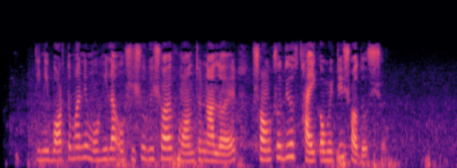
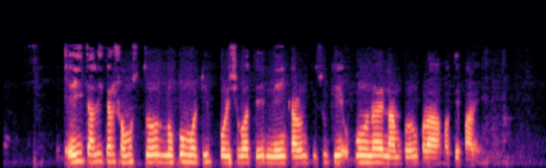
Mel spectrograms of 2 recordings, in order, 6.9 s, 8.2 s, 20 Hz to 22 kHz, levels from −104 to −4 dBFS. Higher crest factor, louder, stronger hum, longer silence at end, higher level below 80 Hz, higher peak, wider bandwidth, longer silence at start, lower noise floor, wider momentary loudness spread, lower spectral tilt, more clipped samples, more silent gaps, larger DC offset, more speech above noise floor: about the same, 20 dB vs 16 dB; second, -30 LUFS vs -17 LUFS; neither; second, 0.35 s vs 1.05 s; first, -54 dBFS vs -60 dBFS; second, -10 dBFS vs -2 dBFS; first, 8.2 kHz vs 7.2 kHz; second, 0.25 s vs 0.95 s; second, -55 dBFS vs -70 dBFS; first, 20 LU vs 9 LU; second, -3.5 dB/octave vs -8.5 dB/octave; neither; neither; neither; second, 25 dB vs 54 dB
